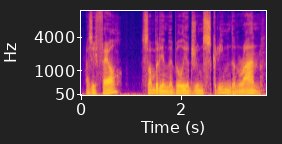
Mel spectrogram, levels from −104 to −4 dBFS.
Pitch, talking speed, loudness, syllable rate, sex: 95 Hz, 180 wpm, -17 LUFS, 5.0 syllables/s, male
